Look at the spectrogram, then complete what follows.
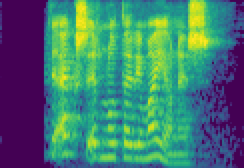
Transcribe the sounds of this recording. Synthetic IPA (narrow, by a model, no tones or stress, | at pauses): t̪ɪʔɛksɛɾnɔːt̪aðvimaːjanɛs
